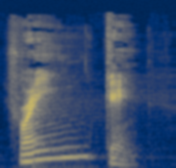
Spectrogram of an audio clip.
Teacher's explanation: 你要记住 drink 这个单词是一个后鼻音 drinking，这个可。还浊化成葛这个发音 drinking。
